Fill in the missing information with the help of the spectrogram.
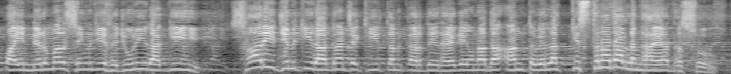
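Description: A man's voice: sits high, a bit bright. A man giving an impassioned religious speech, fervent and repetitive, rising to emphatic peaks. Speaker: Sikh preacher.

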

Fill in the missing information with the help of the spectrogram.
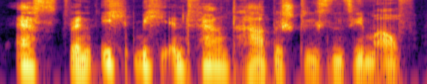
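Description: A man's voice: lowish voice, lively intonation, brisk, slightly rough, no echo, studio quality, voice pushed up. A man voicing a bold, devoted young swordsman in an audiobook, eager and declamatory. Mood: ardent. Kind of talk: audiobook reading, acted dialogue.

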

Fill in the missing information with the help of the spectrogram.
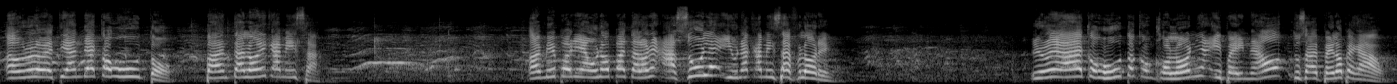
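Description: Bright high-voiced Venezuelan man. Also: normal speed, pauses often, some chatter behind, slight background noise. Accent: Venezuelan Spanish. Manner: animated, laughing, drops into mock voices. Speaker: comedy show host. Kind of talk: comic monologue with acted-out voices.

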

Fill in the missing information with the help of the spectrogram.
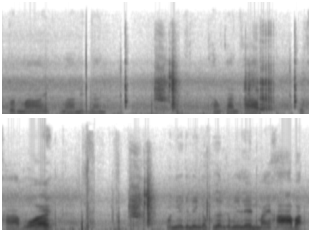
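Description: A man's voice: medium pitch, a little slow, pauses often, very noisy. A young man casually commentating a phone game at home, crude and joking, talking to himself and his viewers, speaking away from the mic. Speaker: mobile game streamer. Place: home game-casting room.

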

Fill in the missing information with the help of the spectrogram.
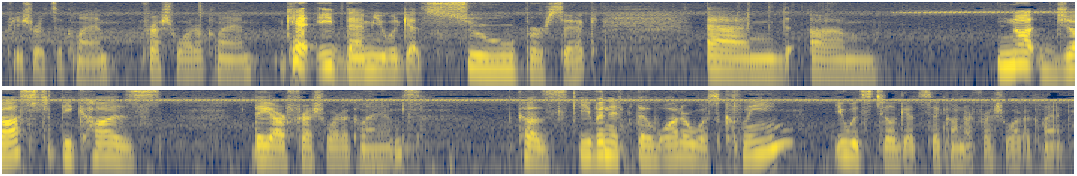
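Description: This vlogger, an Acadian Canadian woman, talks casually outdoors on a bridge over water, thinking as she speaks and breaking off mid-thought. Her voice is low-pitched and her pace moderate. It's a noisy phone recording, with the phone set on the bridge catching traffic and insect sounds.

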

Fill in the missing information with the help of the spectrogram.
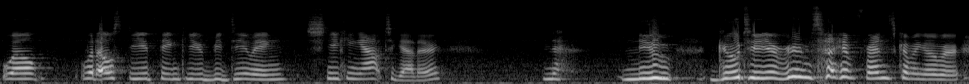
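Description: A woman's voice: high voice, slow, darkish tone, muffled recording, voice pushed up. A woman voicing a bratty, bossy older sister who snaps orders at her siblings. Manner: bossy, snippy.

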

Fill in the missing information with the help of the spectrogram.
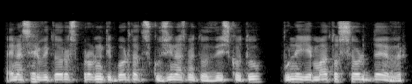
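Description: A man reading translated poems aloud in a measured, deliberate recitation. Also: fairly low pitch, fairly even intonation. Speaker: poetry reader. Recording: dull lo-fi recording.

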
